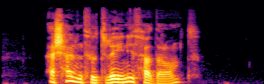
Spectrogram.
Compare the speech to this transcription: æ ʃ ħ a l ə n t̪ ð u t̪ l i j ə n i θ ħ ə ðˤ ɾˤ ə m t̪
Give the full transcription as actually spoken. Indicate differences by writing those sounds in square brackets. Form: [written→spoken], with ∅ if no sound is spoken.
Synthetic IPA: æ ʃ ħ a l ə n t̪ [ð→θ] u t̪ l [i→æ] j ə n i θ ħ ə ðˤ ɾˤ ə m t̪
